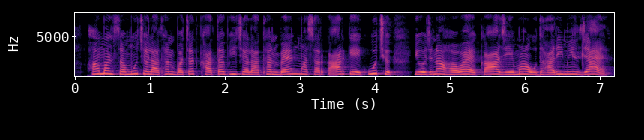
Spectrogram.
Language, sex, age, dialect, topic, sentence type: Chhattisgarhi, female, 60-100, Western/Budati/Khatahi, banking, question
